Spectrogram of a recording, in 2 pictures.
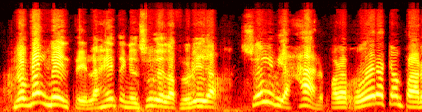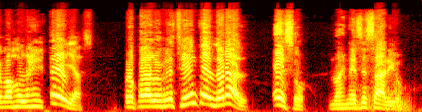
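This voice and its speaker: A man speaks at a very fast pace in a high pitch, his voice swinging very widely up and down, in a dry, close sound with no echo. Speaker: TV news reporter. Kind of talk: TV news report.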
